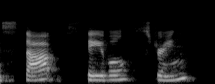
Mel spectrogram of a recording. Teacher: A softer aspirated T in stop, stable, string.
